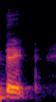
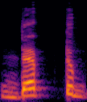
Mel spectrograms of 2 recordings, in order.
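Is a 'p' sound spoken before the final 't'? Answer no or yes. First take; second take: no; yes. First: No 'p' sound comes before the final 't'. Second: A 'p' sound comes before the final 't'. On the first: The speaker calls it right. "अंग्रेजी में हम इसे डेट बोलते हैं" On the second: The speaker calls it wrong. "ऐसे इसको नहीं बोलना है"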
